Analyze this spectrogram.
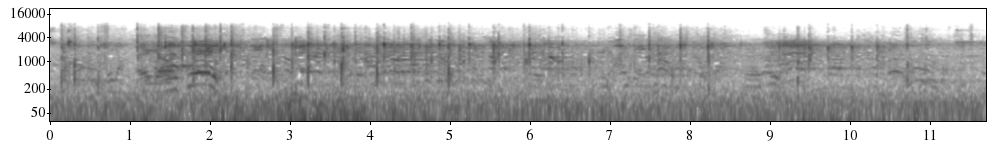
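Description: Young men and women chatter and call out nearby, outdoors.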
